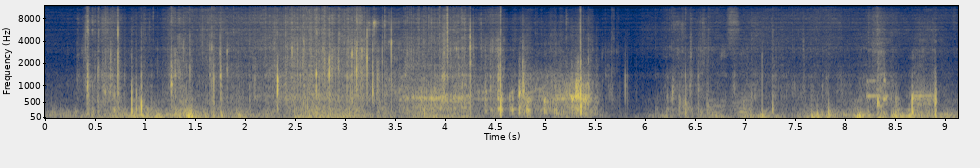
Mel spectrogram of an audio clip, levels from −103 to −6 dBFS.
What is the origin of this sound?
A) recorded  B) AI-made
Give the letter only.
B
